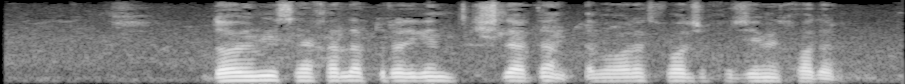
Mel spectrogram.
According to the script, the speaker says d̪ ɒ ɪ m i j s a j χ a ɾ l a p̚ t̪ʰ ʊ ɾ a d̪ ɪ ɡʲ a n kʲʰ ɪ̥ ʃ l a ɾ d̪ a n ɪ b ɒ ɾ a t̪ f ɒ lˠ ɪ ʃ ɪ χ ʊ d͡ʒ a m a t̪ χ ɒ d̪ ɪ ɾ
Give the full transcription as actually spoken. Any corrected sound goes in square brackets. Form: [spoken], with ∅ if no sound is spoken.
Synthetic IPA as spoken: d̪ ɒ ɪ m i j s a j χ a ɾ l a p̚ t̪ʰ ʊ ɾ a d̪ ɪ ɡʲ a n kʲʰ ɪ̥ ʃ l a ɾ d̪ a n ɪ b ɒ ɾ a t̪ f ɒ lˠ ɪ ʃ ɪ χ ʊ d͡ʒ a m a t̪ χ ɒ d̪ ɪ ɾ

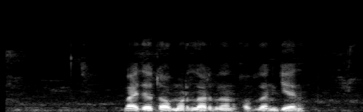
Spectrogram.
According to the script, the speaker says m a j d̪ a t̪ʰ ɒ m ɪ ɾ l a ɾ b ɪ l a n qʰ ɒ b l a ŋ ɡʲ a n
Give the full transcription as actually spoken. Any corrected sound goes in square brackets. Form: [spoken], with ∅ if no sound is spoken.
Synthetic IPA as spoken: m a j d̪ a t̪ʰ ɒ m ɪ ɾ l a ɾ b ɪ l a n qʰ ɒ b l a ŋ ɡʲ a n

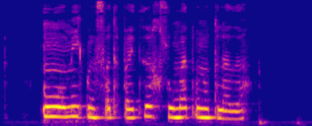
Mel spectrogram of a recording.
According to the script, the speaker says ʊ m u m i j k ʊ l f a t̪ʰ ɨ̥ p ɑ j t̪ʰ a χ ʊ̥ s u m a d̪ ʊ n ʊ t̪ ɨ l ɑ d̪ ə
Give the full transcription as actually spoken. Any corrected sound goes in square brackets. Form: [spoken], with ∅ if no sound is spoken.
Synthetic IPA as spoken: ʊ m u m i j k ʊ l f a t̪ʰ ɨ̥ p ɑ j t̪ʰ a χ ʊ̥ s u m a [t̪] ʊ n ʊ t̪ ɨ l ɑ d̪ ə

